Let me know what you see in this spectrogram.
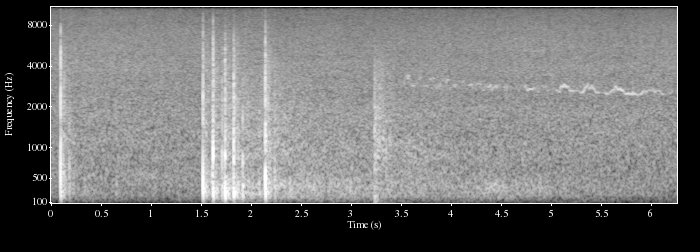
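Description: Aerial fireworks shells bursting in a mountain gorge: one sharp bang at the start, a quick cluster of about five bangs around one and a half to two seconds in, and a smaller one just after three seconds, each trailing off in an echo. Through the second half a thin, faint whistle wavers as another shell climbs.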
